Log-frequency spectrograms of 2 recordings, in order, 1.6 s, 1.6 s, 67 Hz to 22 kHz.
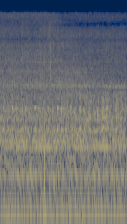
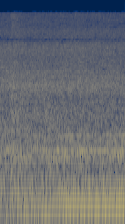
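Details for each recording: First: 2005 Toyota Camry (ACV30) at idle: steady, rough growl ('ngorok') under the engine noise, traced with a stethoscope to a worn, possibly loose water pump bearing; the fix is a replacement water pump. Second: Older Toyota Camry after water pump replacement fixing a growling noise traced with a stethoscope to the water pump: short steady low-hum idle with no rumble, grinding or knocking; normal idle.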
